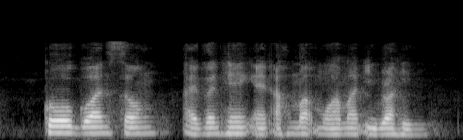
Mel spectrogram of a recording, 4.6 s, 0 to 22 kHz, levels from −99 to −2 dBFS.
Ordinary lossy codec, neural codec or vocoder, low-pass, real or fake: AAC, 32 kbps; codec, 24 kHz, 3 kbps, HILCodec; 7.2 kHz; fake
